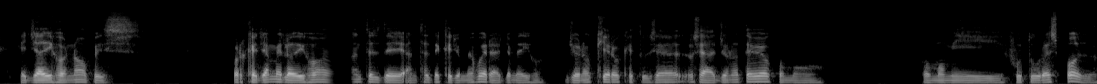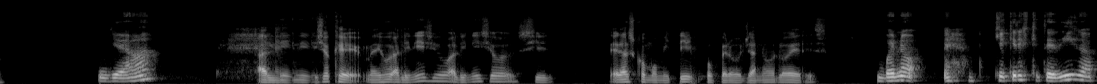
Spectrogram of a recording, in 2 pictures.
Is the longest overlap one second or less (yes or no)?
yes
